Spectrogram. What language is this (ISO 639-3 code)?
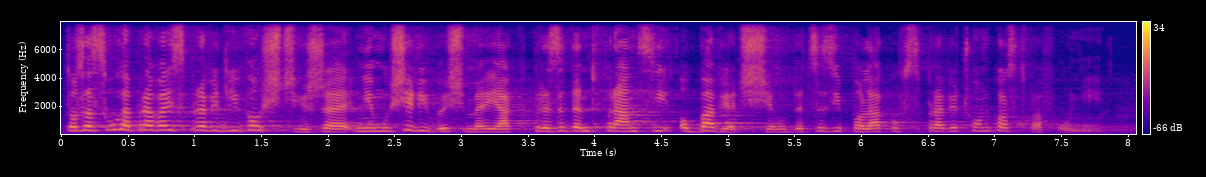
pol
